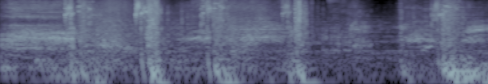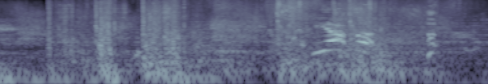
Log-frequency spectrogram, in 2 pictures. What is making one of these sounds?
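An arrow twangs from a bow.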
